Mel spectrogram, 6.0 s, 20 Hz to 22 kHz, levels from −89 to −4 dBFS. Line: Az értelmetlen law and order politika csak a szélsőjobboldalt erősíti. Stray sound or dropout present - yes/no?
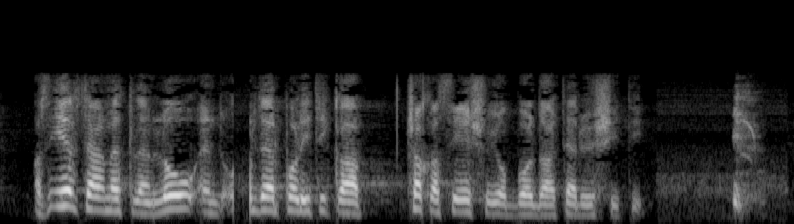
yes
